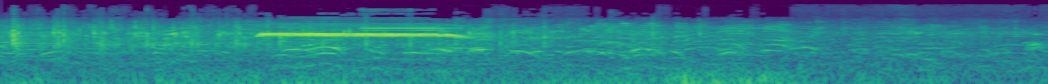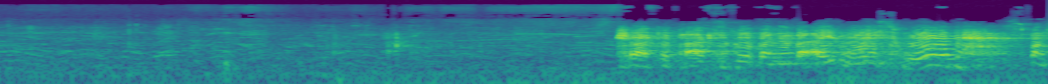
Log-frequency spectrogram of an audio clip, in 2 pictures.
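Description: Young players shout and cheer on an open field.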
